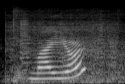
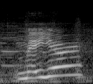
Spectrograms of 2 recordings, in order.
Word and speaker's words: mayor: You don't pronounce the R sound at the end.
